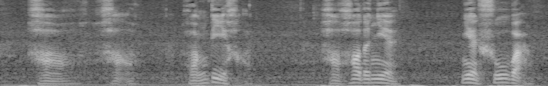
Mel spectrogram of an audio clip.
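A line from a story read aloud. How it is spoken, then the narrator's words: Flustered mumbling. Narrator (Chinese): 我的父亲原来比我还慌张，声音含混地说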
